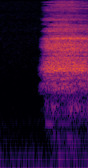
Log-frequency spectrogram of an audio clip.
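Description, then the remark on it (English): A single steady inhale drawn in through the nose during a guided breathing exercise, starting abruptly after a brief silence and sustaining as a loud, airy hiss with no speech. “So I'm going to do that with you, breathing in.”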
